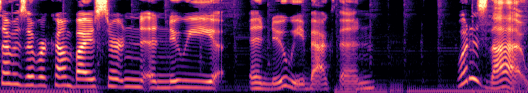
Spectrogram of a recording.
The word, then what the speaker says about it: ennui: I was like a ennui? No, it's ennui.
